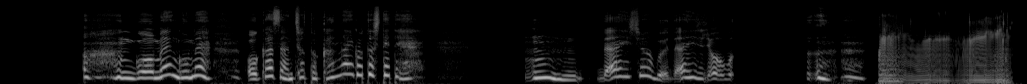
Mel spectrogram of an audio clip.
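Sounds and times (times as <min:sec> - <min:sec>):
speech: 0:00.9 - 0:04.6, 0:05.2 - 0:07.4, 0:08.1 - 0:09.2
fart: 0:08.8 - 0:10.2.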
